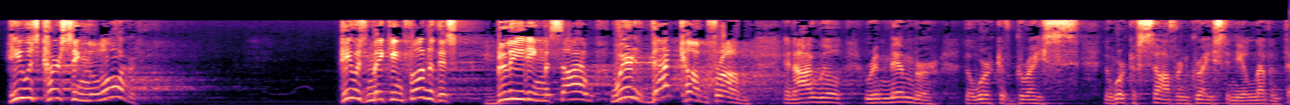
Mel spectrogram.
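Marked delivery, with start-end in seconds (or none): 0.0-7.5 astonished preaching. Acted. Preacher asks where the thief's faith came from, rising amazement.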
